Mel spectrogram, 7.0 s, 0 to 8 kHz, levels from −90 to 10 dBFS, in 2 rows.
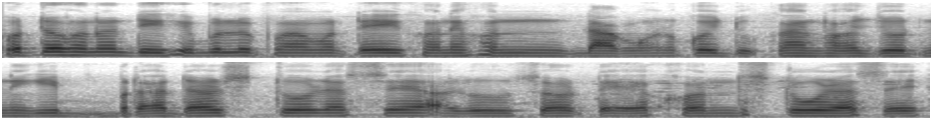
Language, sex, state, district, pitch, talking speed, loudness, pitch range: Assamese, male, Assam, Kamrup Metropolitan, 145 Hz, 165 wpm, -17 LUFS, 140-150 Hz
